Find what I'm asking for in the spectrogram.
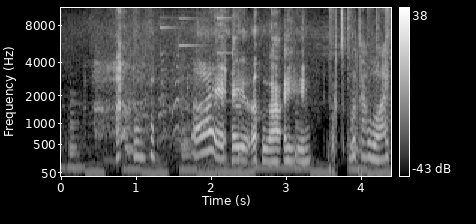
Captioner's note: chuckles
